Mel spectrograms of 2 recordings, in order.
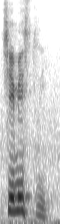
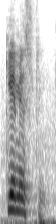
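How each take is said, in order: First: The word begins with a 'ch' sound. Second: The word begins with a 'k' sound. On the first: The speaker calls it wrong. "चे चे चेमिस्ट्री" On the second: The speaker calls it right. "It is केमिस्ट्री"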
